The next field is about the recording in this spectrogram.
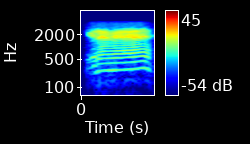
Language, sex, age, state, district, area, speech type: Tamil, male, 60+, Tamil Nadu, Perambalur, rural, conversation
